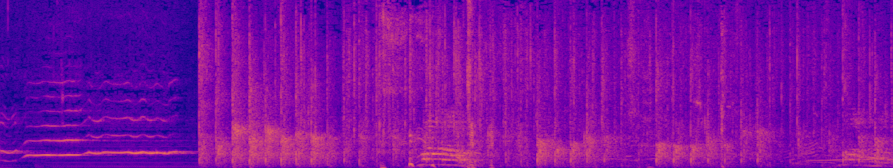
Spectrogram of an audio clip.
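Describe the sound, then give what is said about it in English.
After a brief musical sting, one man claps rapidly and relentlessly, sharp claps in an uneven, frantic rhythm that keeps going, with voices calling out over it. “But on a positive note, there was a moment where a guy clapped uncontrollably.”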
